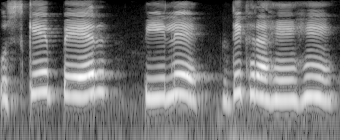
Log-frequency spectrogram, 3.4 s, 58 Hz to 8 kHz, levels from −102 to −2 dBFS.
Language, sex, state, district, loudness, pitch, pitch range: Hindi, female, Madhya Pradesh, Bhopal, -16 LUFS, 265 Hz, 245-290 Hz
